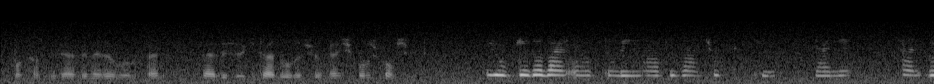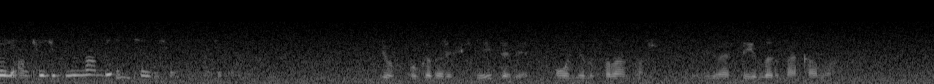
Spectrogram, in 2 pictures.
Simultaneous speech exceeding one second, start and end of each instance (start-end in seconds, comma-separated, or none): none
